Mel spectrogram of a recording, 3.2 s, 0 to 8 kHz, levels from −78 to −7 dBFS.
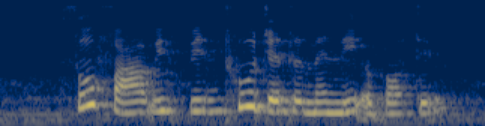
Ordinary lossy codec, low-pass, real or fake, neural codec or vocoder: none; 7.2 kHz; fake; codec, 16 kHz, 16 kbps, FunCodec, trained on Chinese and English, 50 frames a second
